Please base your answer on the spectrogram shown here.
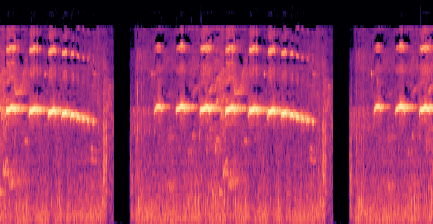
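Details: Lure sound of a plaintive cuckoo, played to get birds singing vigorously. Bright, piercing whistles come in rapid strings, each string drooping lower at its close, then cut off by sudden silences before repeating, with soft extra chirps.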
